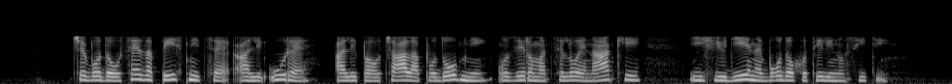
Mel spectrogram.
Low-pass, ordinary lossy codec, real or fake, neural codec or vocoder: 3.6 kHz; none; real; none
